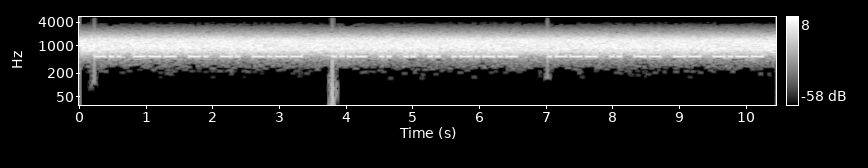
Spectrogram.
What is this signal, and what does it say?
Morse code, heard as a keyed tone, about 21 wpm, 530 Hz. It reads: DONNY VIII. JIMMY
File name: daily / 20wpm noise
